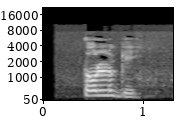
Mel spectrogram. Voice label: "tolge", Mooré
